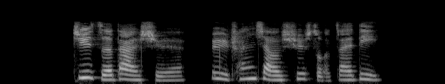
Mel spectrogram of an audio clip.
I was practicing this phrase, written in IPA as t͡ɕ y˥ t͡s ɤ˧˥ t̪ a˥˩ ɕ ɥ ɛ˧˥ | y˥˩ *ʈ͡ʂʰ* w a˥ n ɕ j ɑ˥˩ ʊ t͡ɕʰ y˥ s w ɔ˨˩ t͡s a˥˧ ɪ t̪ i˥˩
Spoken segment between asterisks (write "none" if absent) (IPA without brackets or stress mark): ʈ͡ʂʰ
